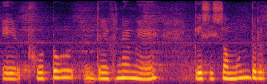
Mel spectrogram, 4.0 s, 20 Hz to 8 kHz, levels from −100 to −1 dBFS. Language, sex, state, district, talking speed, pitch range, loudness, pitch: Hindi, male, Bihar, West Champaran, 90 wpm, 210-240 Hz, -17 LUFS, 220 Hz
